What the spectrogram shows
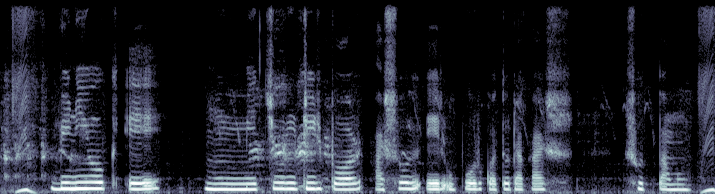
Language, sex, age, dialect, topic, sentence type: Bengali, female, 18-24, Rajbangshi, banking, question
